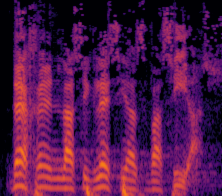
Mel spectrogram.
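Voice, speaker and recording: A man's voice: a little high, measured pace, creaky, bright, forceful tone, breathy edge. A man preaching a sermon as a priest, emphatic and didactic, putting rhetorical questions to his listeners. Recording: long reverberant echo of a large hall.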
